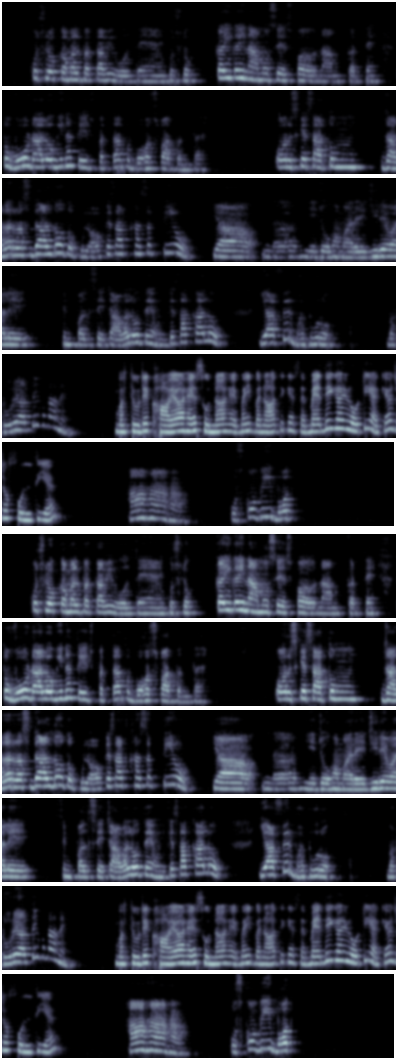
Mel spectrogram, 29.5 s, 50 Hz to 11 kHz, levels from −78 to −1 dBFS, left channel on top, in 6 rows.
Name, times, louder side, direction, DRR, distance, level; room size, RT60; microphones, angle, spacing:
voice 1, 0.4-4.7 4.9-7.5 8.3-12.2 12.5-15.1 15.5-17.5 18.0-18.9 19.6-20.6 26.2-27.0 27.5-28.3, right 6 dB, 70° right, 0.6 m, -29 dB
voice 2, 21.1-25.3, left 1 dB, 15° left, 0.4 m, -26 dB
4.7 x 4.0 x 2.5 m
head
